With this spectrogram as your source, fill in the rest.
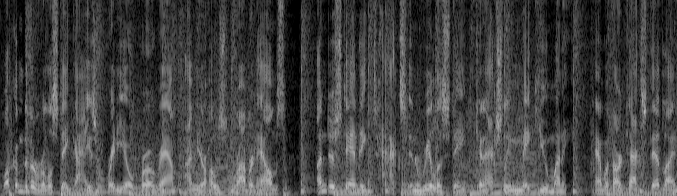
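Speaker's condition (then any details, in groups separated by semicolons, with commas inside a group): No condition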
